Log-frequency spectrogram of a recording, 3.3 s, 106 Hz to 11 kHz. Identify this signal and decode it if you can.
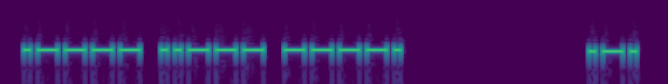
Morse code, heard as a keyed tone, about 36 wpm, 700 Hz. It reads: 129 R
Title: Worked All Europe DX Contest - QTC Exchange - 35wpm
